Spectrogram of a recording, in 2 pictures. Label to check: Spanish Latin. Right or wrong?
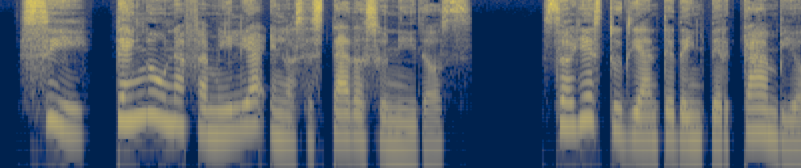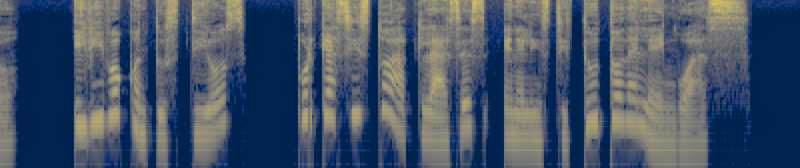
Right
